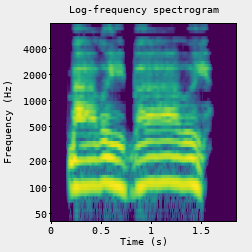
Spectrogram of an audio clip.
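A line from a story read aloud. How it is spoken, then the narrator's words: Said quietly. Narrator (Russian): тихо сказал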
